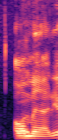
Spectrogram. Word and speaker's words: OMAD: How do you say OMAD? – OMAD. Yeah, we're right.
